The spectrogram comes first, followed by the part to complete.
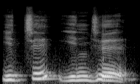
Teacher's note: நாவின் இடை மேல்வாயின் இடைப்பகுதியை பொருந்துவதால் பிறக்கும் எழுத்துக்கள் இச்சு இஞ்சு என்பதாகும்.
